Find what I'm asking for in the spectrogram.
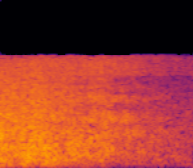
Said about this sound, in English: Big Boy went down to the beach and sat down. He put a seashell over his ear and listened to the sound of the waves pounding the beach.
